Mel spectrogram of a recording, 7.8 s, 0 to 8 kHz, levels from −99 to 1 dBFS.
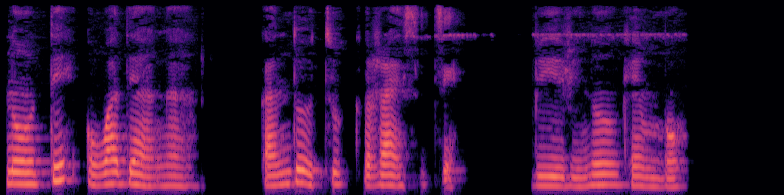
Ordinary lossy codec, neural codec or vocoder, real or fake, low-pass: MP3, 48 kbps; none; real; 7.2 kHz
